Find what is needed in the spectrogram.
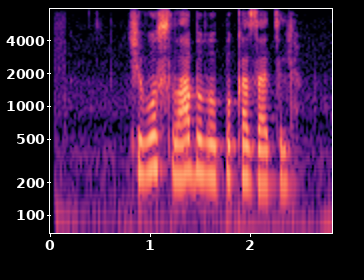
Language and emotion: Russian, neutral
